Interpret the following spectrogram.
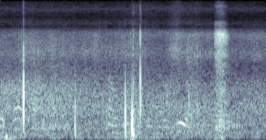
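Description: Footsteps through the dry branches of a fallen pine tree: about four sharp twig snaps spread over the first two seconds, then a short rustle of branches and needles about three seconds in.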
